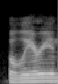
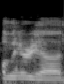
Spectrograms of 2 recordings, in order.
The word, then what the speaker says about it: Valyrian: So, uh, so the breath of the greatest dragon, uh, Bolyrian the Dread, is that how you pronounce it? Did I kill that name completely? I think I did. All right. Valyrian.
